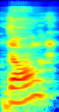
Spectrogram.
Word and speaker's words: donc: Should it sound like an English person speaking vibrationally, or do you need to up the vibration? Donk, more nasal, donk. Donc, More, no, it still sounds English. Donk, do me nasal, like a clown. Say donk. There we go. Yeah, it's got to vibrate.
